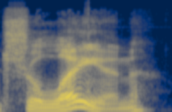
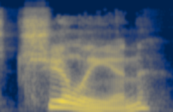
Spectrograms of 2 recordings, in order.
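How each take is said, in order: First: Chilean said chuh-LAY-un, stress in the middle; mispronunciation. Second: Chilean said CHILL-ee-un, stress up front; correct pronunciation. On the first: Retold or imitated. Host copying the seventies newscast's wrong Chilean, chuh-LAY-un. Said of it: "mispronounced it and got it on". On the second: Shown as a demonstration. Host teaching the proper way to say Chilean, stressed CHILL-ee-un. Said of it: "the correct pronunciation is".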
